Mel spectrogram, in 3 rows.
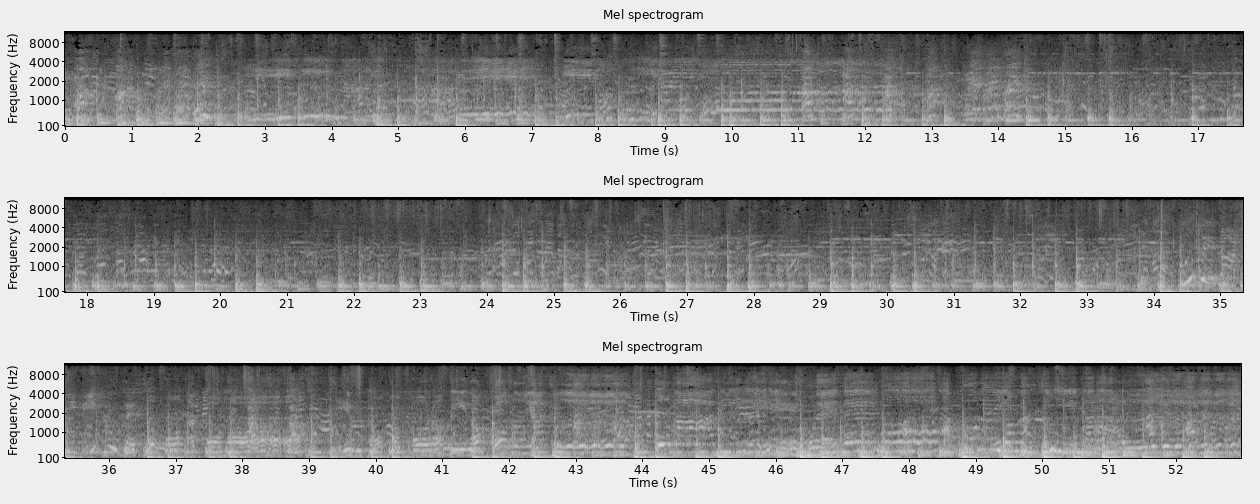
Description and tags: Summer festival Bon-Odori at Ikegami Honmonji buddhist temple at Ikegami, Oomori, Tokyo, Japan. Sounds of Japanese vocal dance music with live taiko drums over it, people talking and walking on gravel, pebble type surface. Recorded on 5th of August 2015, Olympus DS-750, no editing
bon-odori, buddhist-temple, Ikegami-Honmonji, Oomori, summer-matsuri, Tokyo-Japan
